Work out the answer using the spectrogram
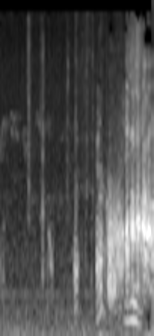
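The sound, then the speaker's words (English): Backyard chickens clucking near Los Angeles: faint scattered clucks and small clicks at first, then louder, fuller clucking over the second half. “And then they calm down into a calm, happy cluck.”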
